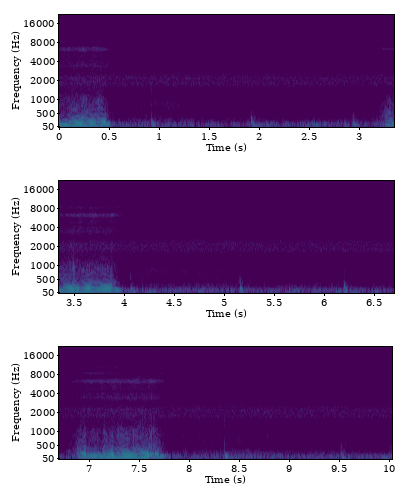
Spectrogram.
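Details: Deep, rattling snores from a sleeping pug recur three times at steady intervals, each burst rough and nasal with a dense low buzz, while a faint electrical hum fills the pauses.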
